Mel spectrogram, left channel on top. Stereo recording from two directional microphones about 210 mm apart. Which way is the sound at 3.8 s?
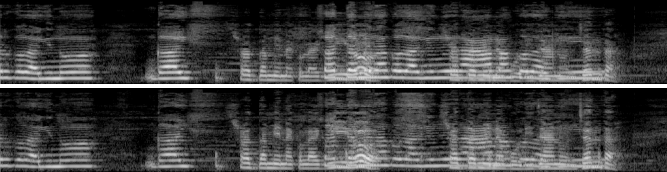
30° left (ahead or behind).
